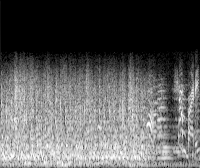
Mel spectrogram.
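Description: Cartoon pistol fire: a rapid, unbroken volley of shots over music, stopping about three seconds in.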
